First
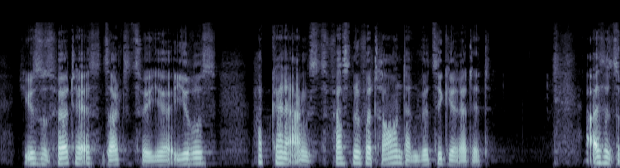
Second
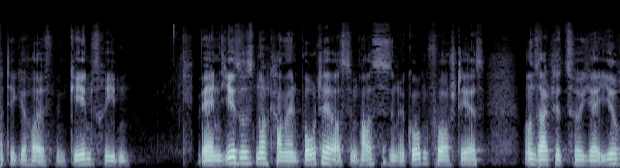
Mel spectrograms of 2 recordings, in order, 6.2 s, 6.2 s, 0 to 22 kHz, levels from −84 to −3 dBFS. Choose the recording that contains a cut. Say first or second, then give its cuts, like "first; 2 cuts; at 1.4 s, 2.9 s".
second; 2 cuts; at 1.9 s, 2.7 s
